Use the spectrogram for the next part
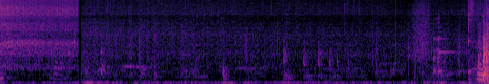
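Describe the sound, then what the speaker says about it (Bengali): Semolina fries in a little oil for a carrot and potato semolina halwa. A soft, steady sizzle runs with scattered scraping stir strokes and a louder rustle near the end, and there is no talking. "লাল করে ভেজে নিচ্ছে, তেল কম করে দিয়ে হয়ে গেলে সুজিটা দিয়ে ভাজি।"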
